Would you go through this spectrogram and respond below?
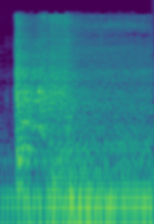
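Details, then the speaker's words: Three-cylinder mini truck started after new fuel and cleaning, with mechanical fuel pump feeding through the filter: catches quickly and settles into an even, steady idle with no misses or knocks; best run in a while, normal start. "oh sounds pretty good oh that's the bestest run in a while"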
